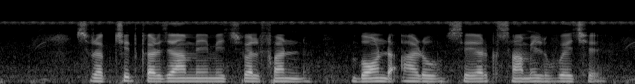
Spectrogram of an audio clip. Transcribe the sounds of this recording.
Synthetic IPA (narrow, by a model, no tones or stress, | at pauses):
suɾəkt͡ʃʰit̪kəɾd͡ʒamemit͡ʃwəlpʰəɳɖ | bɔ̃ɳɖaɾuseəɾksamilɦuɛt͡ʃʰɛ̰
